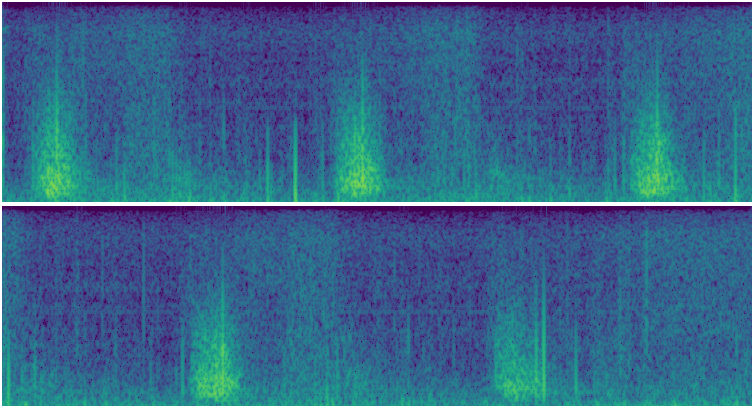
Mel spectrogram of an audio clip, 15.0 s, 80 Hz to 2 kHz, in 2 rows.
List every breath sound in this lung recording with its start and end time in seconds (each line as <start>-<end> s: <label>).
0.16-0.94 s: inhalation
1.00-2.03 s: exhalation
3.22-3.88 s: inhalation
4.10-5.13 s: exhalation
6.21-6.87 s: inhalation
6.87-7.90 s: exhalation
9.29-9.95 s: inhalation
10.11-11.14 s: exhalation
12.38-13.04 s: inhalation
13.32-15.00 s: exhalation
